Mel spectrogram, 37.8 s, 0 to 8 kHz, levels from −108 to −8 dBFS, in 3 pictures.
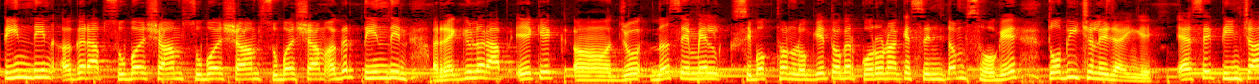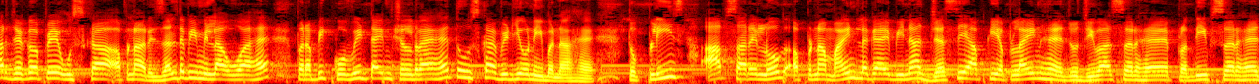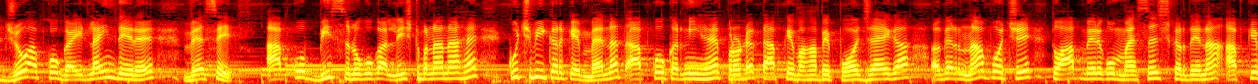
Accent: native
